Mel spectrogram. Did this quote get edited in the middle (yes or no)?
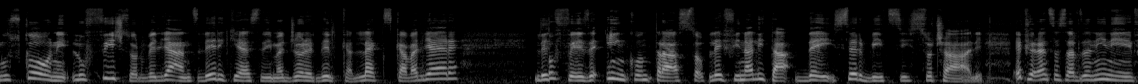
yes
